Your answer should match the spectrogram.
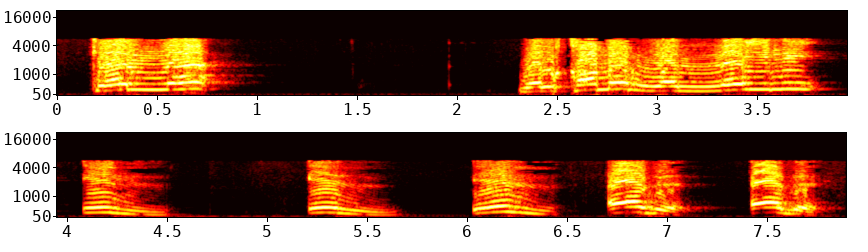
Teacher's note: يبقى انا حققت الهمزه ا وبعدين قلقلت الدال. والليل اذ ما قلتش اذ لا اذ.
